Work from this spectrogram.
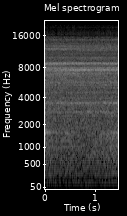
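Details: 2010 Mini Cooper S leakdown test after compression test, 100 psi applied, gauge reads about 95; soft steady hiss of escaping air with engine off, leak path not yet confirmed (oil cap and intake to be checked). Cylinder leakdown air leak.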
